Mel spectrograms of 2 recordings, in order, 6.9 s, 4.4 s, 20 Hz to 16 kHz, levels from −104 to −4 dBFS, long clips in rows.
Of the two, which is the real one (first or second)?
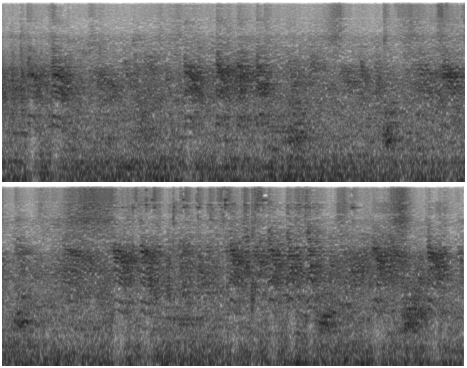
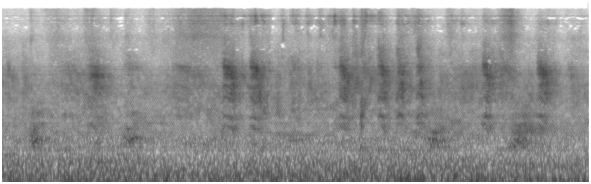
first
